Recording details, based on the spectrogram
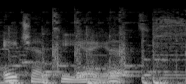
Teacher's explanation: with the emphasis on the first syllable, hand. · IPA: /ˈhændɪˌkæpt/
